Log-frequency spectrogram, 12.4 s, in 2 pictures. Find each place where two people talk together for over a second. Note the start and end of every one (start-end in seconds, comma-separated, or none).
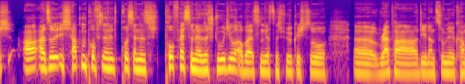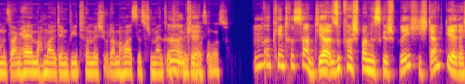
none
